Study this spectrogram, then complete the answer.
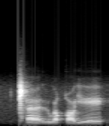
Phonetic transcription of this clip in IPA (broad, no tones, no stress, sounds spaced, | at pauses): ǁʰ æ r u q o ɾʲ e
